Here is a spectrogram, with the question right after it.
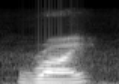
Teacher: In British English, we have alvolar approximate R as in ry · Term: alveolar approximant R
